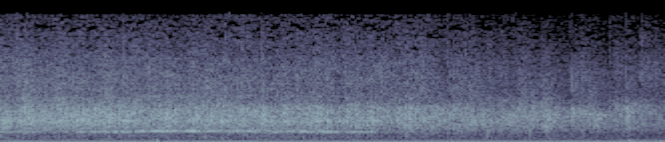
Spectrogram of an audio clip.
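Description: A church congregation applauds steadily at a Thursday worship and deliverance service, dense continuous clapping filling the room at an even level for the whole stretch, with no voices over it.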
